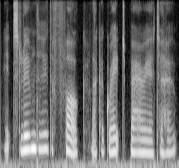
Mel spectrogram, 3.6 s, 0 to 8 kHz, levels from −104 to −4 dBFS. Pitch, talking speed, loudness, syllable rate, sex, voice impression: 200 Hz, 185 wpm, -18 LUFS, 4.1 syllables/s, female, very feminine, very thin, very relaxed, very weak, very dark, very soft, muffled, slightly halting, very raspy, very cute, very intellectual, slightly refreshing, sincere, very calm, very friendly, very reassuring, very unique, very elegant, slightly wild, very sweet, slightly lively, very kind, very modest, very light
